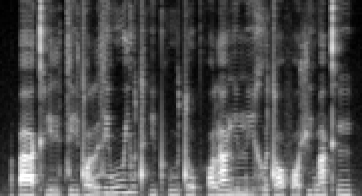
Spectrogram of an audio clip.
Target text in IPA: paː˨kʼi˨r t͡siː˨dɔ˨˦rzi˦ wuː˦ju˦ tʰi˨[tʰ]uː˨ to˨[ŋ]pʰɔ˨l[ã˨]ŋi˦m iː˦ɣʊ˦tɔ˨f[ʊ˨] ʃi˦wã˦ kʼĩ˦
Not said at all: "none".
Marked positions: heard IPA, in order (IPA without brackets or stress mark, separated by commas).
pʰ, none, ã˦, ɔ˨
